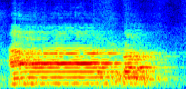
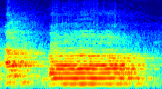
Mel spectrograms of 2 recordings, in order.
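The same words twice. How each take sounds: The two takes are said the same way.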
